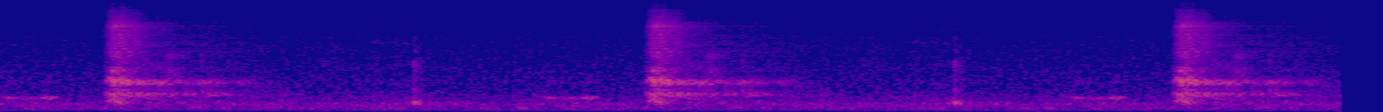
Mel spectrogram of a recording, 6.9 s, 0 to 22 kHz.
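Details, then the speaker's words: A resting dog sighing, as dogs often do while napping, to express satisfaction: three soft sighing exhalations about every 2.7 seconds. "soupirs et les gémissements sont des sons humains. Nos chiens soupirent pour exprimer leur satisfaction ou leur insatisfaction. En particulier, de nombreux chiens soupirent souvent en faisant la sieste."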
